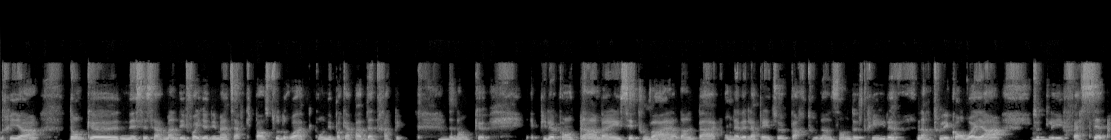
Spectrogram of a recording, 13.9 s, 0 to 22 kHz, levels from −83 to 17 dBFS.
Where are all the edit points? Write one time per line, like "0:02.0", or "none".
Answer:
0:05.6
0:12.9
